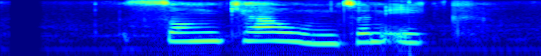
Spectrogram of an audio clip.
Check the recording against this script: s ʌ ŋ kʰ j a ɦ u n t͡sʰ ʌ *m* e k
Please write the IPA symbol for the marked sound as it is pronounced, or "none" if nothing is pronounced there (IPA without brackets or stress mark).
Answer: n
